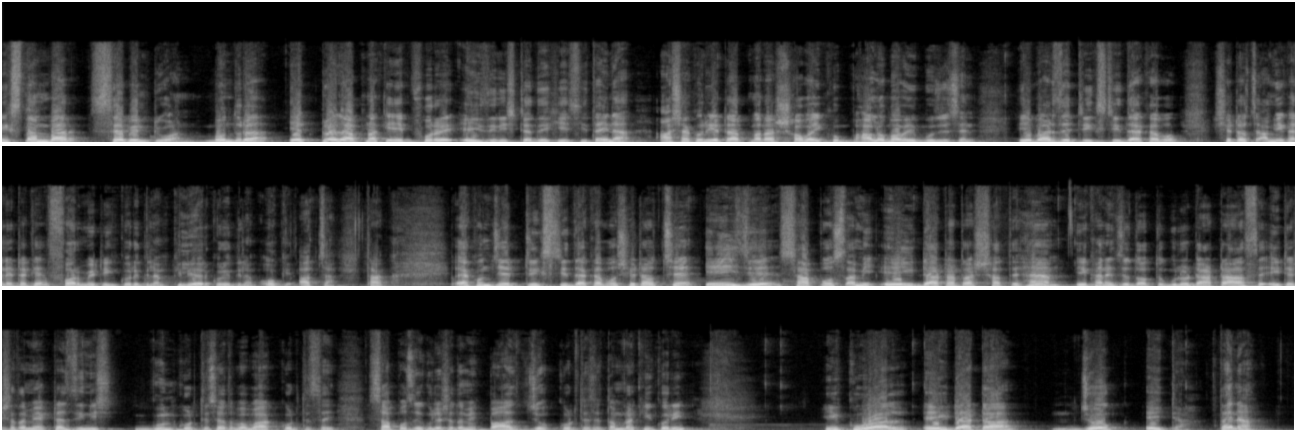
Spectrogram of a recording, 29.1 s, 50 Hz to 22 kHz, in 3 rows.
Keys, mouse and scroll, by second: 2.5 click, 5.2 click, 7.5 click, 9.3 click, 10.0 click, 11.7 ctrl+z, 12.0 click, 12.1 ctrl+z, 13.0 click, 15.2 click, 16.5 click, 17.1 click, 17.6 click, 19.9 click, 23.3 click, 25.2 click, 26.2-27.2 drag, 28.2 click, 28.6 Return.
